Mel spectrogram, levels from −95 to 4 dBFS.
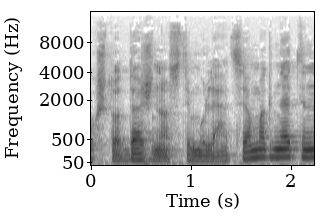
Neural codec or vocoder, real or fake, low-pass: none; real; 14.4 kHz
